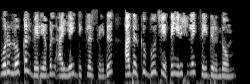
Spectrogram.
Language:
Tamil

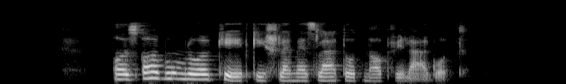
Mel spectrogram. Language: Hungarian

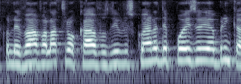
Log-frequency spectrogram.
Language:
Portuguese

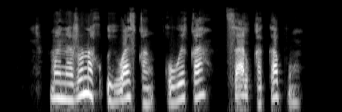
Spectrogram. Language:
Puno Quechua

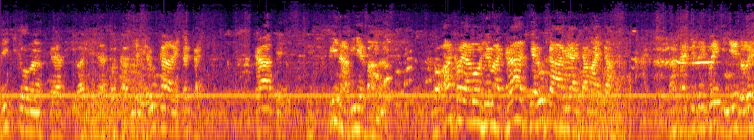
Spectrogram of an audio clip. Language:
Slovak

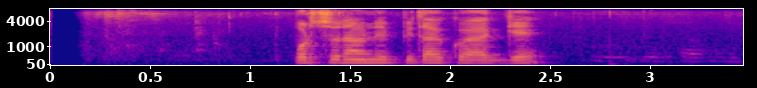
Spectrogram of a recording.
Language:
Nepali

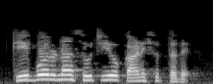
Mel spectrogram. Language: Kannada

